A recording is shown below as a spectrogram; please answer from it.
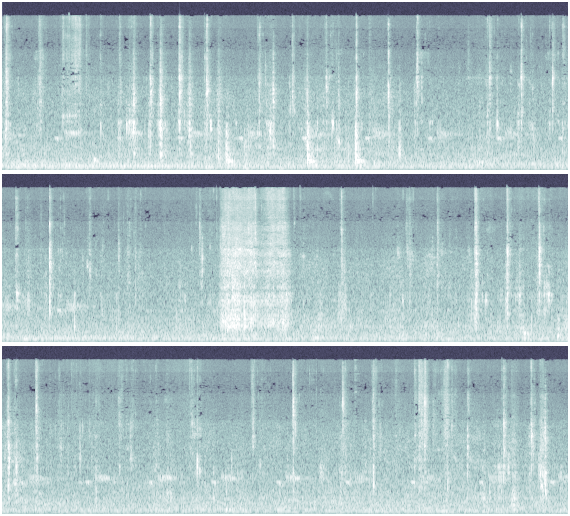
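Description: Close-up eating sounds: a person chewing and smacking on fermented water rice and fried potato bhujia, eaten by hand, with many short clicks and crunches throughout. About halfway there is a louder, longer wet burst as a handful of watery rice goes into the mouth.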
